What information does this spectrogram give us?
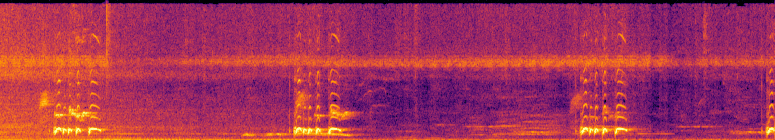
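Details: Local zebra dove singing actively, its pleasant voice used to attract other birds: stuttering coo phrases recur about every three seconds over a low rumbling background.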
